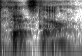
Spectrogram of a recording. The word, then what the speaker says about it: Kutztown: No, I think you're right with Kutztown. We would say Coots as a joke, but no, it's Kutztown.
